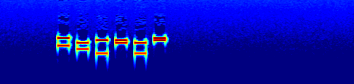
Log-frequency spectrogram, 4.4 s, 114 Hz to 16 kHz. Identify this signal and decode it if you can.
Multi-frequency trunk signalling (R1, as on North American trunks), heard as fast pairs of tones, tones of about 140 ms. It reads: KP 5704 ST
